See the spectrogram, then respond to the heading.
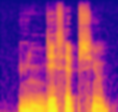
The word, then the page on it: déception: France; /de.sɛp.sjɔ̃/; French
